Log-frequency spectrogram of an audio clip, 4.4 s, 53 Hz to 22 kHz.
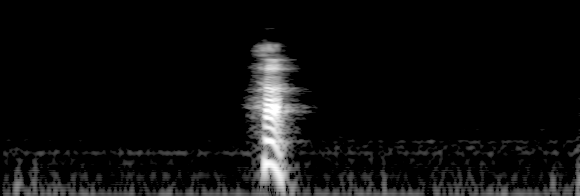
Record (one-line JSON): {"exhalation_length": "4.4 s", "exhalation_amplitude": 6258, "exhalation_signal_mean_std_ratio": 0.16, "survey_phase": "beta (2021-08-13 to 2022-03-07)", "age": "18-44", "gender": "Male", "wearing_mask": "No", "symptom_cough_any": true, "symptom_runny_or_blocked_nose": true, "symptom_fatigue": true, "symptom_headache": true, "symptom_change_to_sense_of_smell_or_taste": true, "symptom_loss_of_taste": true, "symptom_onset": "2 days", "smoker_status": "Never smoked", "respiratory_condition_asthma": false, "respiratory_condition_other": false, "recruitment_source": "Test and Trace", "submission_delay": "1 day", "covid_test_result": "Positive", "covid_test_method": "RT-qPCR", "covid_ct_value": 16.1, "covid_ct_gene": "ORF1ab gene", "covid_ct_mean": 16.9, "covid_viral_load": "2900000 copies/ml", "covid_viral_load_category": "High viral load (>1M copies/ml)"}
